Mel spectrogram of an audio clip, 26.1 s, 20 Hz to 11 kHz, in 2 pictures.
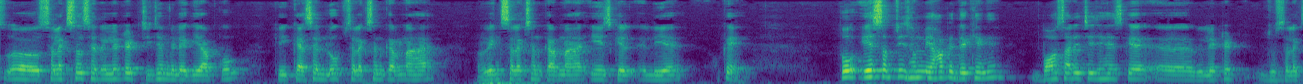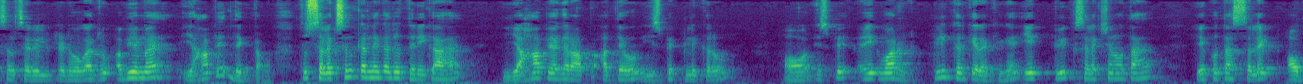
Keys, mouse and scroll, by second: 14.3-15.8 middle drag, 15.8-16.3 scroll up 1, 16.3-18.8 shift+middle drag, 18.8-24.2 drag.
